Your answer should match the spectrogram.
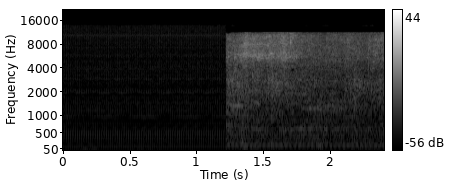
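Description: Audio dropout in a streamed broadcast: for about a second only a faint steady electrical buzz, then the loud, noisy sound of the hall cuts back in abruptly.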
